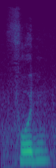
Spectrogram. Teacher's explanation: tanwin bertemu ain, hukumnya izhar halki, dibaca terang jelas tanpa dengung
